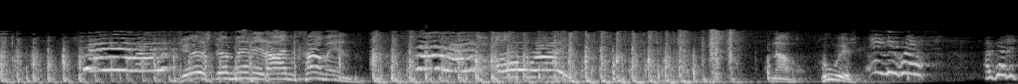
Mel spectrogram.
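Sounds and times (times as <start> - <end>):
urgent knocking on a house door at night: 0.0 - 7.4
speech: 1.8 - 3.6, 4.4 - 5.8, 7.7 - 9.3, 9.9 - 10.1.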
